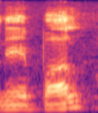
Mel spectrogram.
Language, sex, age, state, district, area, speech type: Nepali, male, 60+, West Bengal, Kalimpong, rural, spontaneous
